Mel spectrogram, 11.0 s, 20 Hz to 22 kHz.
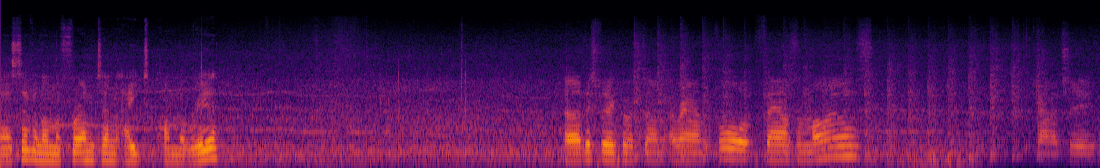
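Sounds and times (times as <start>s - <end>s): steady hum and hiss: 0.0s - 11.0s.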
